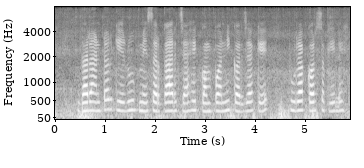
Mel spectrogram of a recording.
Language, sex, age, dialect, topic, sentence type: Bhojpuri, female, 18-24, Southern / Standard, banking, statement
